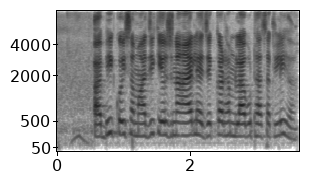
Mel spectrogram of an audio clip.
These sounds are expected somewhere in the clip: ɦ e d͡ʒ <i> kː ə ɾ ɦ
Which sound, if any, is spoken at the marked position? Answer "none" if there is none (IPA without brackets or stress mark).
e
